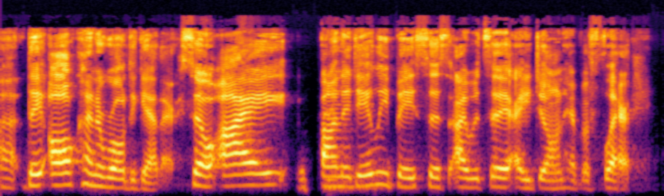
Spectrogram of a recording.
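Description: Recorded dry and close with no echo, a woman with an American accent and a normal speaking voice talks at a fairly quick pace with hardly any pauses, fairly high pitch and lively intonation. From Cincinnati, Ohio. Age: 40s. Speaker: author. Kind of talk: interview.

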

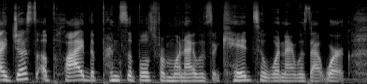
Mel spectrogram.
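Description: An unremarkable speaking voice from a woman with an American accent, medium pitch and moderate pace, on a very clean recording with a silent background. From New Jersey, Passaic. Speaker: entrepreneur and sports agent. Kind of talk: interview conversation.

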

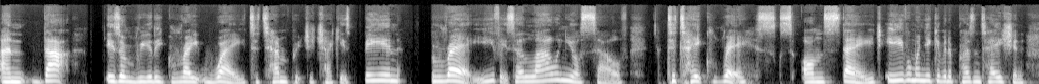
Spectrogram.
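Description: A somewhat breathy woman with a northern English accent, lively intonation and a moderate pace, in a dry, close sound with no echo. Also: very clean recording, silent background. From northern England. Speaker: motivational speaker. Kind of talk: interview. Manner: careful diction.

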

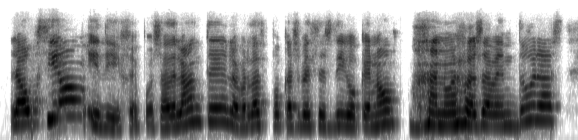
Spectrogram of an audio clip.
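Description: Against a quiet background, a woman talks at a fairly slow pace in a high voice. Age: 20s. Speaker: social educator. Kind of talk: casual interview.

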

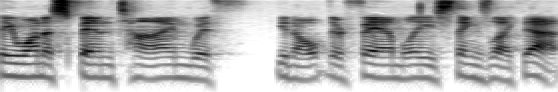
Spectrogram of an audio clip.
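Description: A man speaks in a plain, everyday voice at medium pitch and a moderate pace, with a Canadian accent. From Calgary, Canada. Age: 40s. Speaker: business coach. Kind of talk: interview. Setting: video call.

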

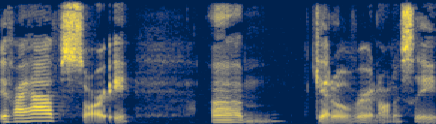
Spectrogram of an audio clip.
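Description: A woman's voice moves through very wide pitch swings. The recording is very clean with a silent background. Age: 20s. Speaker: podcast host and student. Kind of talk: casual solo monologue.

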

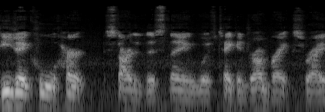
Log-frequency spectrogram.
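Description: Someone with an American accent speaks very slowly with fairly even intonation. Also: man. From Georgia, US (Decatur). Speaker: music producer and DJ. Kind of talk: casual interview.

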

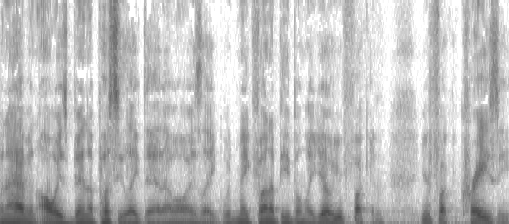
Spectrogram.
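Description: Very fast, somewhat breathy speech with an American accent. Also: man. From Dallas, Texas area. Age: 40s. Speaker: party house owner. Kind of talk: casual interview chat. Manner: rambling, animated.

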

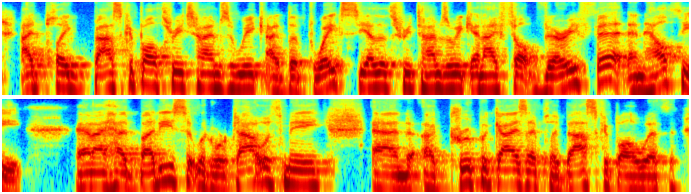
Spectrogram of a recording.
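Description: Here is a man with a plain, everyday voice at medium pitch. He talks at a fairly quick pace and his loudness stays very even. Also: ordinary pitch variation. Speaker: fitness nutrition coach, entrepreneur. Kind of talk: casual interview.

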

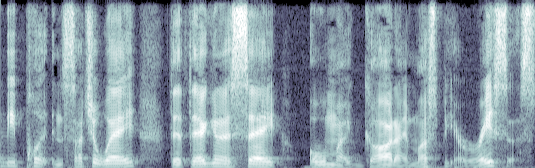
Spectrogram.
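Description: Lively intonation at a moderate pace over a quiet background, an ordinary speaking voice. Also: man. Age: 40s. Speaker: podcast co-host. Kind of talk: casual chat.

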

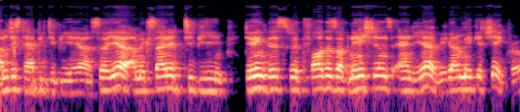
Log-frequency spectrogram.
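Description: Fairly quick, nearly pauseless speech from a man, fairly high in pitch, with a dark, mellow tone and monotone, flat intonation. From Zimbabwe. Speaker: law student, podcast co-host. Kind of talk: casual chat.

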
